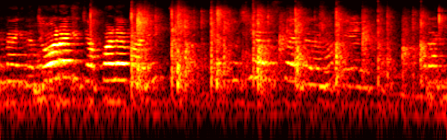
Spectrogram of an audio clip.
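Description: Applause: hands clapping quickly and irregularly, starting about a second in and going on until near the end.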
